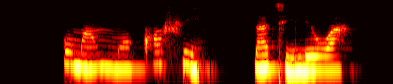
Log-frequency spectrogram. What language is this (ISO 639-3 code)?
yor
